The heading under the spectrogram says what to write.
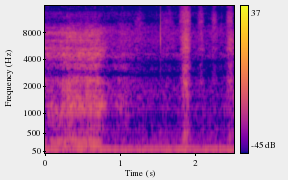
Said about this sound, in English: No, that's my recording of you snoring, asshole. Of my snoring? Oh, dude, if we're going to play that game. I got 21 seconds and figured that would be enough.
